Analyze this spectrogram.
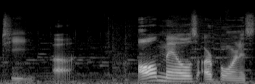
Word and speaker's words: Tia: For a male seeker of the sun, there are only two positions available: breeding males, pronounced noon, and all others, the Tia, pronounced T-A.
